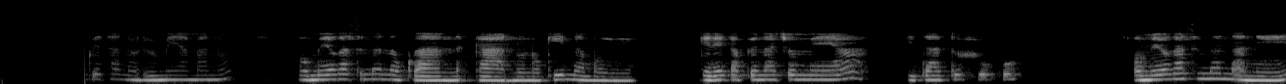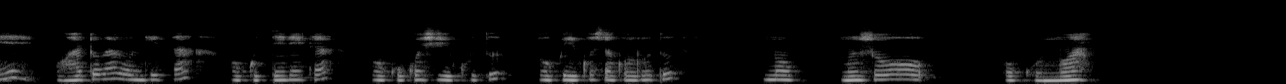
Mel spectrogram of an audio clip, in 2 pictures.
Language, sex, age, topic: Oshiwambo, female, 25-35, agriculture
